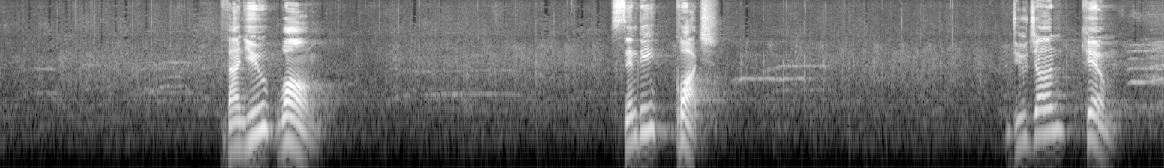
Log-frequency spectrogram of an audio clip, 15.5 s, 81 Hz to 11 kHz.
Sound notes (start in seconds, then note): 0.3 attendees cheering; 6.7 attendees cheering; 9.7 attendees cheering; 15.0 attendees cheering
